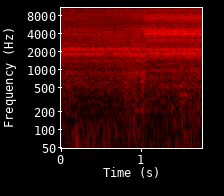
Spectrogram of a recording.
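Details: UCL-Ventura CPAP device: steady high-pitched hiss of gas flow from the flow generator running after the mask is fitted snugly over nose and mouth, before flow is adjusted to set CPAP; CPAP flow generator running.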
